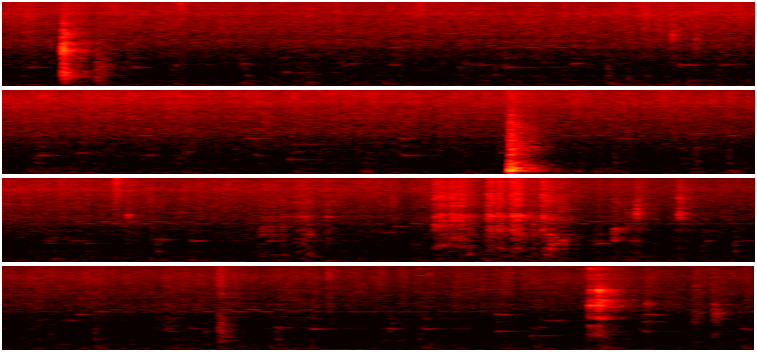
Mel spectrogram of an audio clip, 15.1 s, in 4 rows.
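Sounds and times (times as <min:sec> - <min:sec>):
seafood sizzling on a griddle: 0:00.0 - 0:15.0.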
